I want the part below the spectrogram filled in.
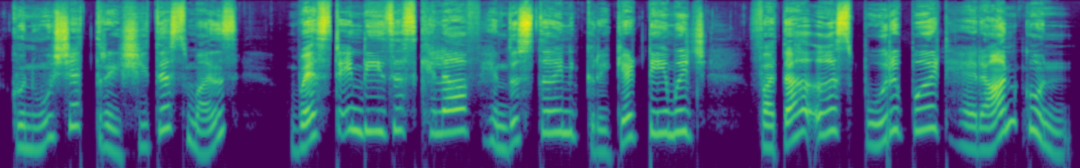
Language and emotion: Kashmiri, surprised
